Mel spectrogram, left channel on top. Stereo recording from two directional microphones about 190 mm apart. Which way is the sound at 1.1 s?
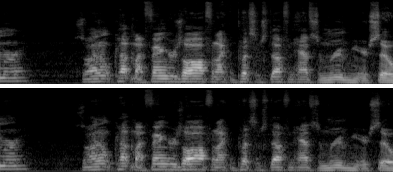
35° left (ahead or behind).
